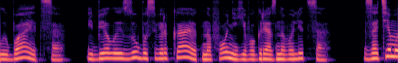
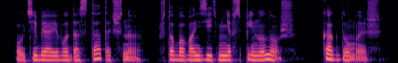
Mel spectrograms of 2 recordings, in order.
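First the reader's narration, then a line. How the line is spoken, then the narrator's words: Soft voice. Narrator (Russian): Мягко говорит он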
